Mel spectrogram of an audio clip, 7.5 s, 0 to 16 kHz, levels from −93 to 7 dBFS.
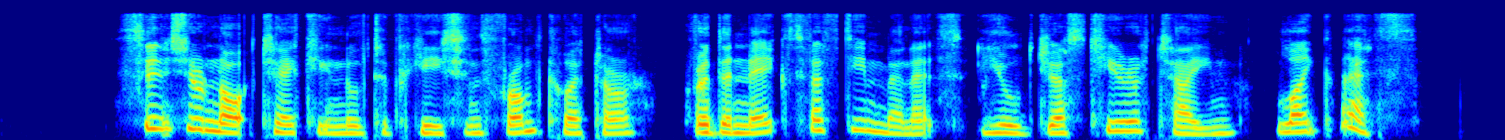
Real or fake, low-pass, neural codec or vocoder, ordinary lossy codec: fake; 10.8 kHz; codec, 24 kHz, 3 kbps, HILCodec; none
